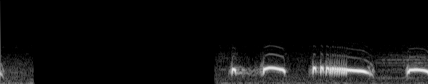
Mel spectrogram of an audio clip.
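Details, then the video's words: Spotted dove (tekukur) call recorded for use as a bird-catching lure: after a silent stretch, a low hollow coo phrase of short notes and one longer drawn-out falling note. "Suara tekukur pikat mp3 /suara burung tekukur / เสียงนกเขาใหญ่ / Turtle dove sound effects"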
